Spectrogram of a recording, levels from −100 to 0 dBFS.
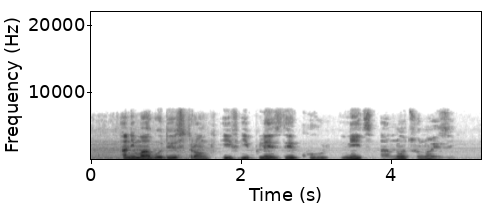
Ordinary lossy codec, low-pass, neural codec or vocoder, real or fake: none; none; none; real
